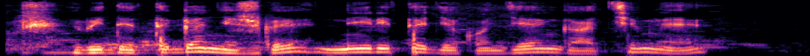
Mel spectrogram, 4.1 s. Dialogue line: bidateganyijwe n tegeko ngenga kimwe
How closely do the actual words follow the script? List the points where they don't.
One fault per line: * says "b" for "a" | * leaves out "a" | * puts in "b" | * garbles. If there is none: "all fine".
* puts in "iri"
